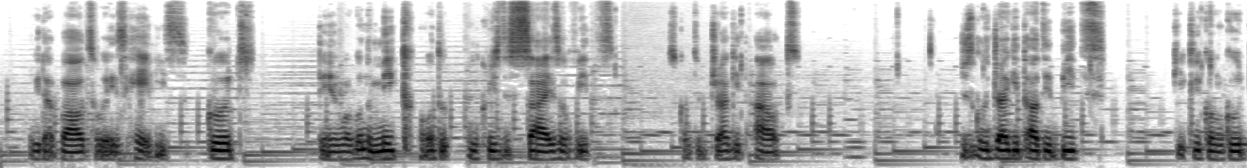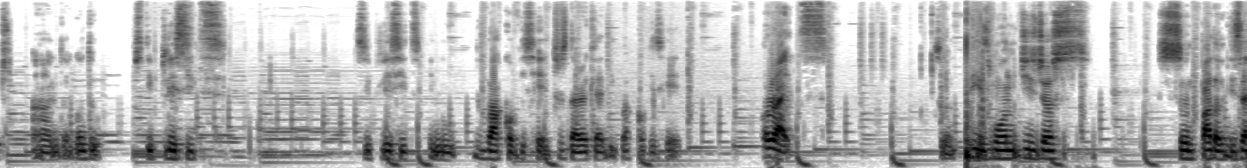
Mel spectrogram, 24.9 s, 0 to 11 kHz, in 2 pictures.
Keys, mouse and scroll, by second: 6.1-7.7 drag, 14.7 ctrl+t, 15.4-19.5 drag, 23.2 ctrl+0.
